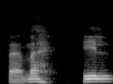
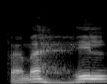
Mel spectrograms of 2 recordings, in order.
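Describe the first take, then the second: The two takes are said the same way.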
